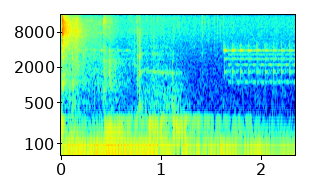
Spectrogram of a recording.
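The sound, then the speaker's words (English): A mobile phone rings partway through, a pulsing electronic ringtone of short repeated high beeps over a steady low background hum. “My phone was ringing there, so there was obviously an edit.”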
